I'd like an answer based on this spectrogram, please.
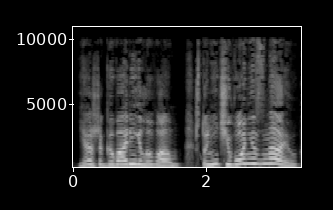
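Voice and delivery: put-on high, whimpering shop girl; high plaintive sob, slowing at the end; tearful protest. A narrator's reading. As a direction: wail the protest miserably. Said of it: "всхлипнула несчастная продавщица".

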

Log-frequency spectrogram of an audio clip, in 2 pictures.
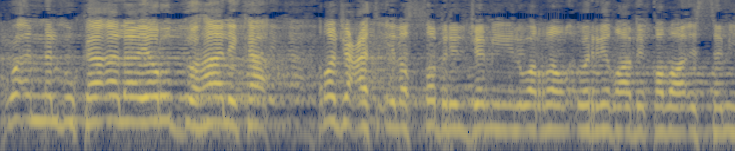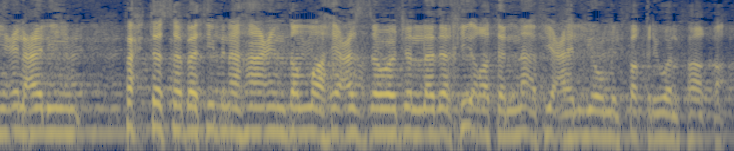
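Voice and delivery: ordinary delivery

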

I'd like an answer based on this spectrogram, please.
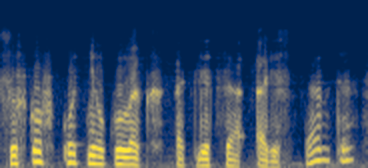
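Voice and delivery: ordinary delivery

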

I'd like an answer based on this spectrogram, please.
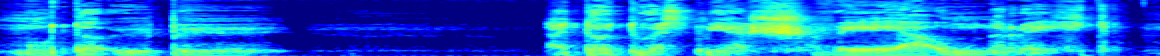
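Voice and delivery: whispered, low and slow protest; hushed whisper. Acted. Ubu to his wife, whispering in shock at her plan. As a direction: hush it as if someone might hear.

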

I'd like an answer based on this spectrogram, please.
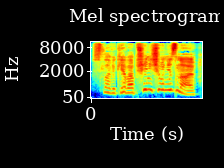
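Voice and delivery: high, whiny protest; pleading whimper. A narrator's reading. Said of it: "захныкала Фоменко".

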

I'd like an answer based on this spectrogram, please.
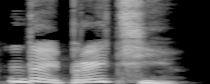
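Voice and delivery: high, heated demand at ordinary volume; barked demand. A narrator's reading. Woman trying to get past Gleb, mildly barked. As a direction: demand it with a touch of fury. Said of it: "рявкнула я".

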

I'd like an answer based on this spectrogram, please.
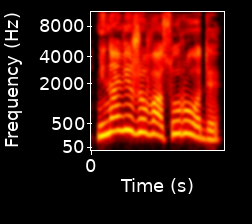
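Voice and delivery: put-on angry kid's cry, moderately loud; boy's wail. A narrator's reading. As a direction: yell it as a parting insult. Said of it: "умчался с воплем".

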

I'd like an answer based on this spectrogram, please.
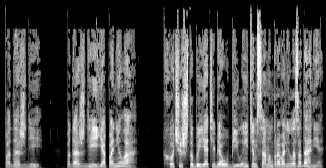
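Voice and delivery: high, agitated woman's voice; high-pitched heated accusation; seething realization. A narrator's reading. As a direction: build from dawning suspicion to loud anger. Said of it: "прошипела Кира".

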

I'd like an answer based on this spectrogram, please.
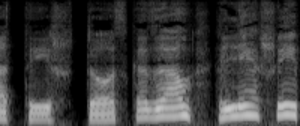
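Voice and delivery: ordinary delivery

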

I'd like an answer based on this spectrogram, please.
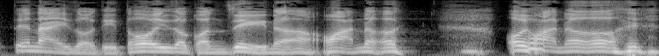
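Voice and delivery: put-on a terrified old man begging the exorcist, rising into a wail; frightened stammer. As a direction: beg for help, terrified and stumbling. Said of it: "sợ quá lắp bắp".

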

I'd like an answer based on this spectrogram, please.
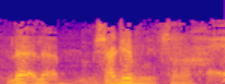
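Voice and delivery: high, loud, flustered protest; agitated, high-pitched no; flustered refusal. Acted.

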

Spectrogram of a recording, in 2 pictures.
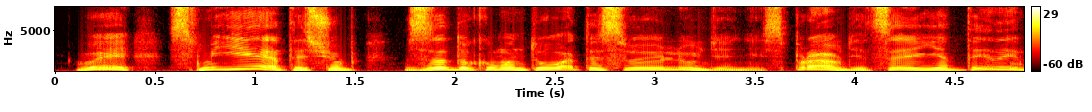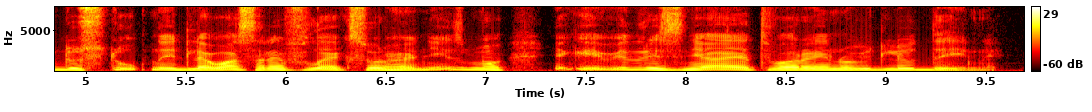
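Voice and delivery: high-pitched, theatrical oratory; declaiming orator Omela. A narrator's reading. Omela haranguing young listeners with grand questions, declaiming.

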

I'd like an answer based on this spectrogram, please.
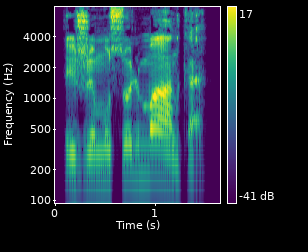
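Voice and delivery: loud, high, pleading objection; groaning protest. Acted. Man reminds woman of her faith, groaning protest. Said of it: "застонал он".

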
